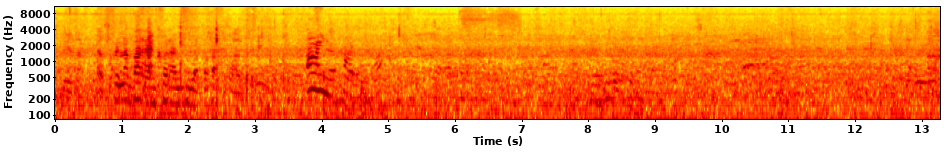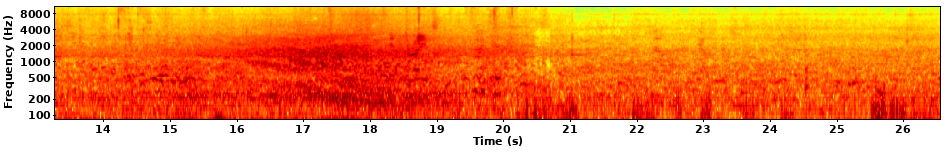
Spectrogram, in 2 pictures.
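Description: Footsteps shuffle on a paved walkway outdoors.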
